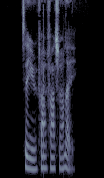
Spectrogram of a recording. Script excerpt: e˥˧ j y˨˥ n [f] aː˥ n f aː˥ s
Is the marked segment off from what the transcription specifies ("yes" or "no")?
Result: no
